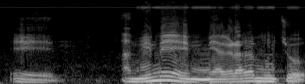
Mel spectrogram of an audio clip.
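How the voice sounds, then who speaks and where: A man speaks in a dark, mellow tone. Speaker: veteran teacher. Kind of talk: TV interview. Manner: halting, many fillers.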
